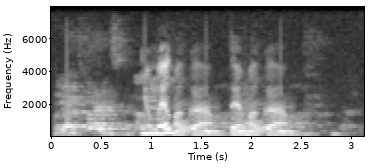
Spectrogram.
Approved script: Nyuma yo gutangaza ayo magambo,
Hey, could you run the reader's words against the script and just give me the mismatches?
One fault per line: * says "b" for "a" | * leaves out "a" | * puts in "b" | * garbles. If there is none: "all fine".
* says "magambo" for "gutangaza"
